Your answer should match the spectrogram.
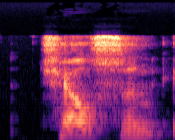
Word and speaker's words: Chelveston: Chelston is indeed the correct traditional pronunciation for the settlement of Chelveston.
